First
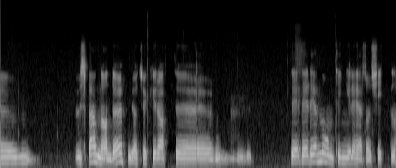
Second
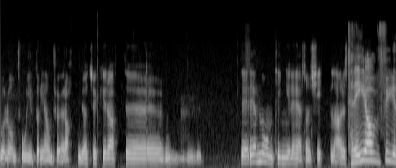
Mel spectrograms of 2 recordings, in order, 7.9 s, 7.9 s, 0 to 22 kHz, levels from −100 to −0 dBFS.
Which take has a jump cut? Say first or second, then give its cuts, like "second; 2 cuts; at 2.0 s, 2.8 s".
second; 3 cuts; at 1.5 s, 5.0 s, 6.9 s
